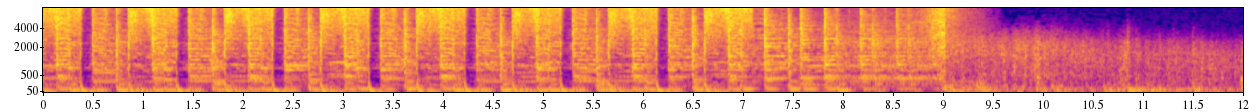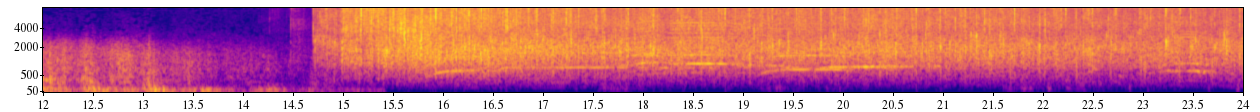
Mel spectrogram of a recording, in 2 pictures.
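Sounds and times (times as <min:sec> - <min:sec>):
audience applauding: 0:14.5 - 0:24.0
people cheering: 0:14.7 - 0:24.0.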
